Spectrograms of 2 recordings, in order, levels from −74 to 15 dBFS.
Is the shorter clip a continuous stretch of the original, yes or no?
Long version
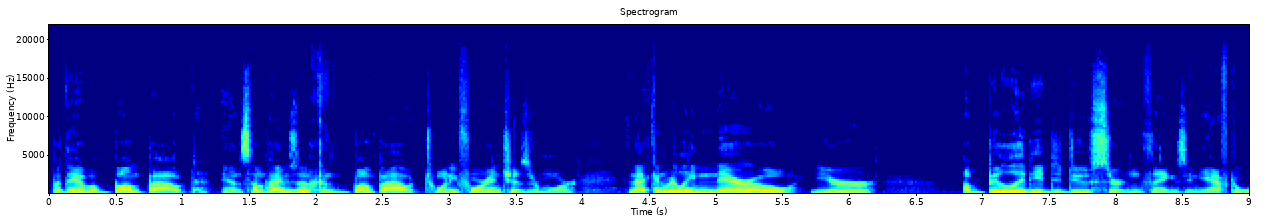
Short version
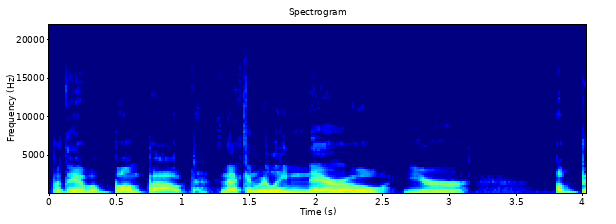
no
